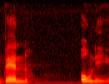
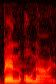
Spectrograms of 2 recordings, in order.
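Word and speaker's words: Ben-Oni: she called his name ben oni or ben owner depending on whether you want to pronounce a hard long eye or short but his father called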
